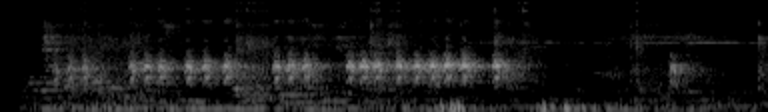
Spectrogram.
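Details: Yellow-vented bulbul song full of green leafbird 'tembakan drodot' phrases. A dense run of rapid repeated chattering notes holds a steady pitch, then breaks off into a few scattered chips.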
